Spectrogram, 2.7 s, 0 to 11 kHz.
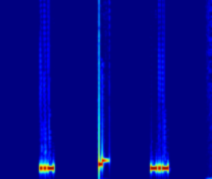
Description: Morse code, heard as a keyed tone, about 50 wpm, 700 Hz. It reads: U K
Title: Single Letters - Rapid-Fire 50wpm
